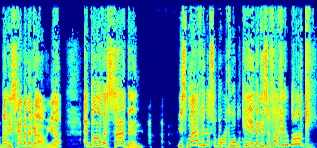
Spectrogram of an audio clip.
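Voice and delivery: ordinary delivery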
